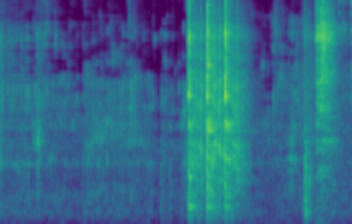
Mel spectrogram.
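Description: A spoon stirs cooked dal with tamarind in a metal pot for a Telangana pappu pulusu, with scraping and clinking bursts near the end after a quieter stretch.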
